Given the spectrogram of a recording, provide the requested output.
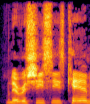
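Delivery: ordinary delivery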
